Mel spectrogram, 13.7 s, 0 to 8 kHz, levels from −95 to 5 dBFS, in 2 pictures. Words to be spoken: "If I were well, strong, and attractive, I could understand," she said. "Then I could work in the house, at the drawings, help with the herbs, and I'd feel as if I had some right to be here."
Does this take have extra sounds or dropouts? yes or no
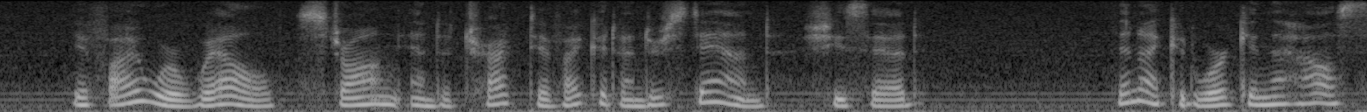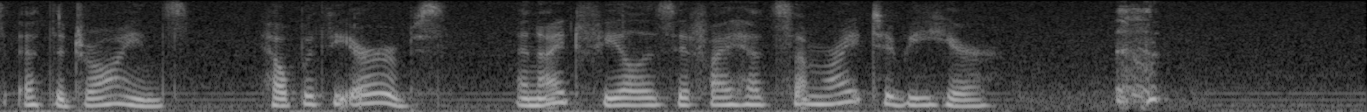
yes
